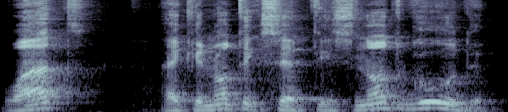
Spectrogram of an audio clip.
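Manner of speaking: loud, indignant king with put-on accent; hammed-up accented indignation, rising in pitch; angry Shaul. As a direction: refuse it in acted outrage. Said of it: "Shaul was so angry".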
